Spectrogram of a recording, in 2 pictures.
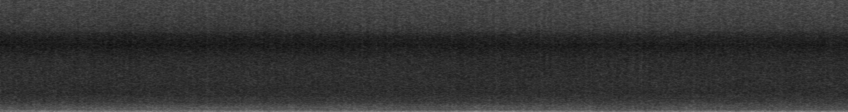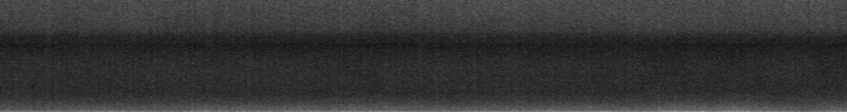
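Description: Heavy rain and strong wind during flooding at a house make a constant, dense, loud roar that holds steady for the whole stretch, with no voices.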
